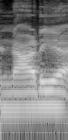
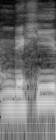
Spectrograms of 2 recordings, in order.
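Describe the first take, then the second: First: The name is said without an h sound. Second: The name is said with an h sound. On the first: The speaker calls it wrong. "I usually usually call her Nadia" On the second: The speaker calls it right. "I think it's called Nahida"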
